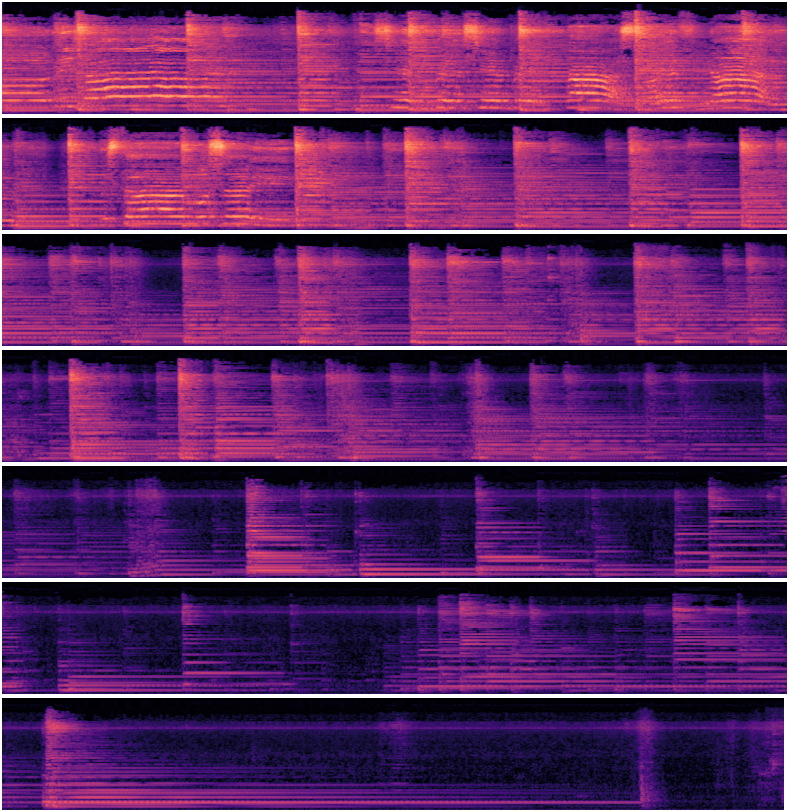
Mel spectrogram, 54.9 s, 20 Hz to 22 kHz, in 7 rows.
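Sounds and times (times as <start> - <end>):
sliding melody: 0.0 - 13.6
acoustic guitar strumming chords: 0.0 - 54.9.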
